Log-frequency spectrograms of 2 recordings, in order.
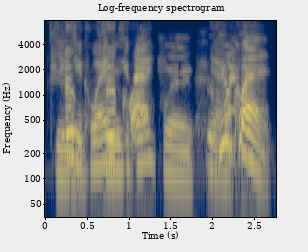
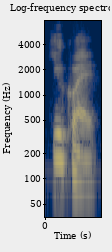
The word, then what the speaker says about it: Farquhar: How do you say his name again? Farquhar. I believe it was Fuquay. Fuquay.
